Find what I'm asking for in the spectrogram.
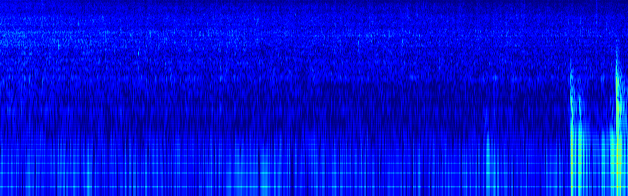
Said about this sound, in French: maintenant que l'huile est chaude, je rajoute les carottes dans mon huile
